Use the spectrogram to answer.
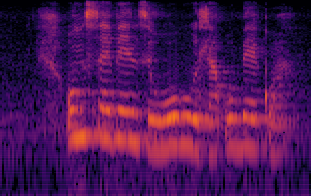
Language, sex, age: Zulu, female, 18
